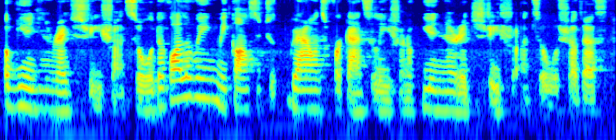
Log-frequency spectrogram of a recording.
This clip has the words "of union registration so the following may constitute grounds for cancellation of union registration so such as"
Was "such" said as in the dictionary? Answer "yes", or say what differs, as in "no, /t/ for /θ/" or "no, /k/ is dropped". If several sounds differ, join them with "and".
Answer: no, /ʃ/ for /s/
